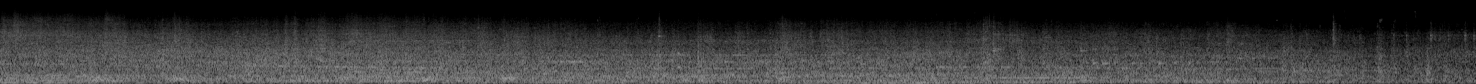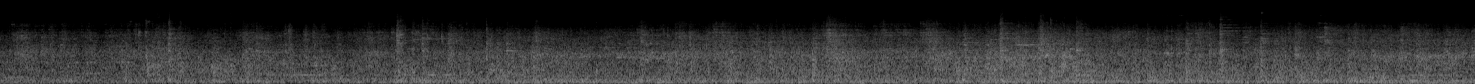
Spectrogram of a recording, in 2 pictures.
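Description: Freight cars roll past, clattering over the rail joints.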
